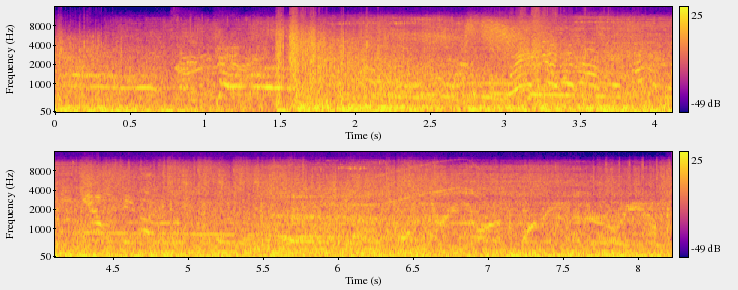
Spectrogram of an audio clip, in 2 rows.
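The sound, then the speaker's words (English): An explosion blowing up two full city blocks bursts with a sharp crack early on, followed by a loud, sustained roaring rumble of chaos, with a voice talking over the din. “Jamal Rocker, aka Mac Maul, has apparently exploded 2 full blocks. It's mayhem down here.”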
